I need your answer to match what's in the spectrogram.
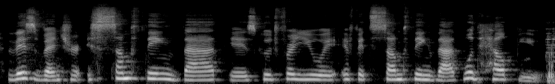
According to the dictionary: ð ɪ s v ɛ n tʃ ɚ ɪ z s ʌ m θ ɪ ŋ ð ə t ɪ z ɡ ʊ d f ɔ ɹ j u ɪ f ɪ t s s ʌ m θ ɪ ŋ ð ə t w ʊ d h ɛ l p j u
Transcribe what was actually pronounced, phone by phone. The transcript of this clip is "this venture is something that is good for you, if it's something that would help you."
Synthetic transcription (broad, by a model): ð ɪ s v ɛ n tʃ ɚ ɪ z s ʌ m θ ɪ ŋ ð ə t ɪ z ɡ ʊ d f ɔ ɹ j u ɪ f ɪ t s s ʌ m θ ɪ ŋ ð ə t w ʊ d h ɛ l p j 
